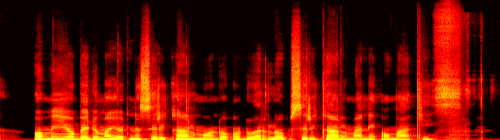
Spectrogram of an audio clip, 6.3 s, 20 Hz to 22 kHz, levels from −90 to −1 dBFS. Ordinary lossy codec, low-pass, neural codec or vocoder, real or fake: none; none; codec, 44.1 kHz, 7.8 kbps, DAC; fake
